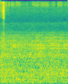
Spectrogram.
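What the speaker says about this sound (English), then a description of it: "Excuse the airplane. I live near an airport." Steady, loud roar of an airplane flying low overhead near an airport, a broad continuous rumble with no break or talking.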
